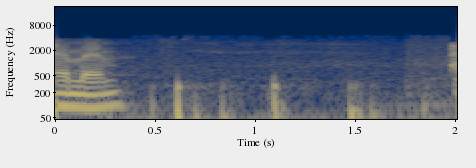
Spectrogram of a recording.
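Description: A man's voice ends a question in Hindi, then a pause holding a few soft low thumps, the handling noise of a handheld microphone being turned toward the next speaker.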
